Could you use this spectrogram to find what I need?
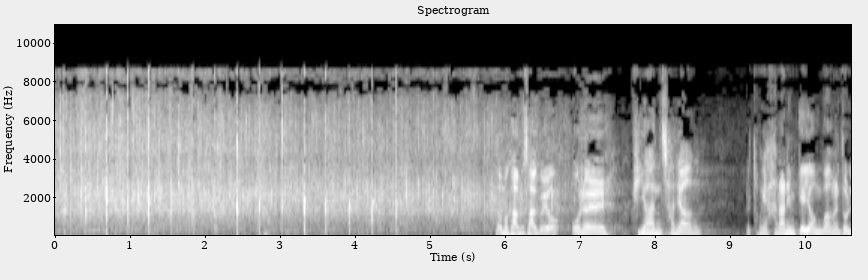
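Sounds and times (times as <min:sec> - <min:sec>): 
audience applause: 0:00.0 - 0:07.4
speech: 0:05.9 - 0:10.6.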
